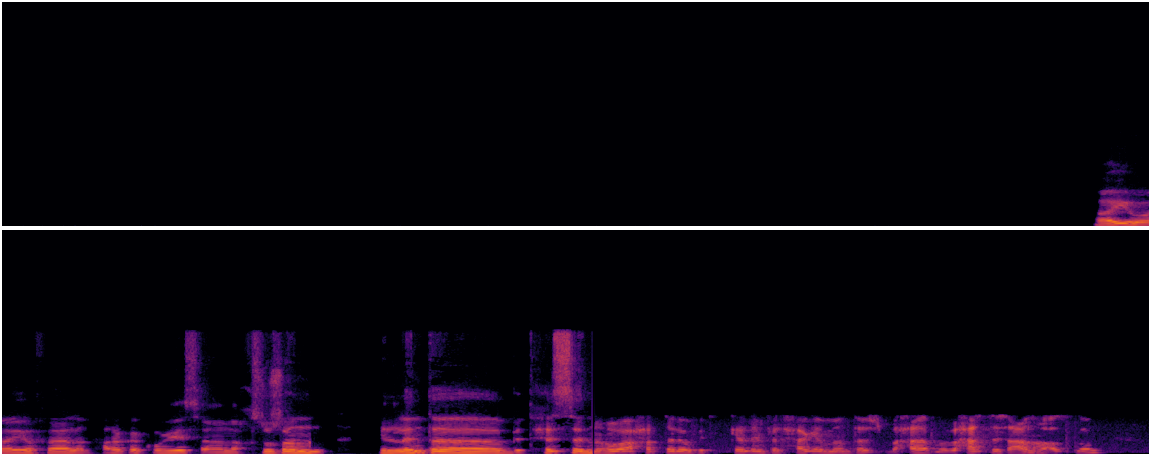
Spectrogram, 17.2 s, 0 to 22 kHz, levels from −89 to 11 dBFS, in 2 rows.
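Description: At about 13.03 s, after a brief 20 ms gap, the speech turns dull and boxy through to the end, with nothing above 3.8 kHz, a slightly lower level and a new noise sitting well under it. That's likely the input switched to a poorer device.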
